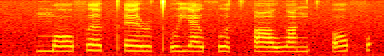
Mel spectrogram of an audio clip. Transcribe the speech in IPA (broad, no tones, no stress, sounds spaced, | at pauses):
m ɔ f ɜ tʼ ɛ ɹ tʼ ʊ j æ χʷ ʌ t͡sʼ ɑ w ɑ ŋ t͡sʼ ɔ f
